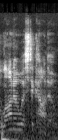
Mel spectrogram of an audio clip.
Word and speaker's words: Llano Estacado: time the Comanches while the Llano estacado that's the American pronunciation of the Spanish name that means the staked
